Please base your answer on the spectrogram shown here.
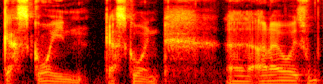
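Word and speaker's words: Gascoigne: um this guy so this guy is called gascoin gascoin uh and I always I always enjoy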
